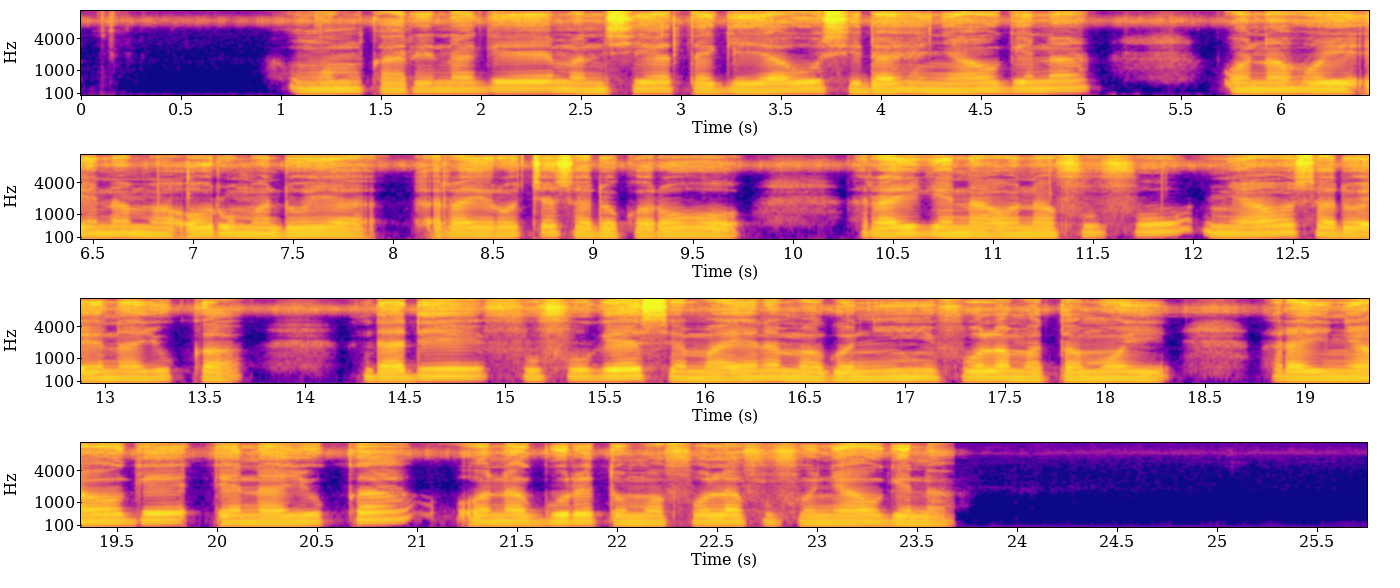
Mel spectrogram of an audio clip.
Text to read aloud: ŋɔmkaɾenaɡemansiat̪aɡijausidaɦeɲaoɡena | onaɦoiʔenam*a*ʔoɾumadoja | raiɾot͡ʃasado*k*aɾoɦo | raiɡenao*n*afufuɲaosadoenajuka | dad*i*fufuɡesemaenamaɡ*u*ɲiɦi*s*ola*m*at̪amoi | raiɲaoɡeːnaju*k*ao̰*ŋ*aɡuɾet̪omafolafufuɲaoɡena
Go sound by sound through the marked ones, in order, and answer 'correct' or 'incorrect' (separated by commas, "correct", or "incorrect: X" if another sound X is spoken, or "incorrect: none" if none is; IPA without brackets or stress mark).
correct, correct, correct, correct, incorrect: o, incorrect: f, correct, correct, incorrect: n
